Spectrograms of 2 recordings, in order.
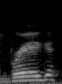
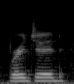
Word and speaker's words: Brigid: you know known as Brig Brigid Brigade many different ways of pronouncing it it all kind of depends on you where you're from and your pronunciation now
